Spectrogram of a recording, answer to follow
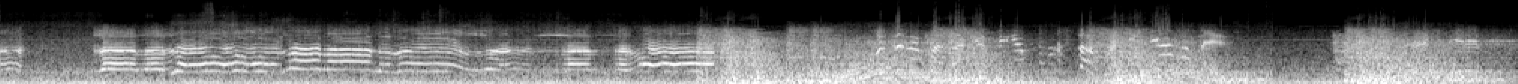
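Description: Warbling, wavering tones over a steady low hum. About halfway through they give way to a harsh noisy rumble with crackles, which stops a second before the end.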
